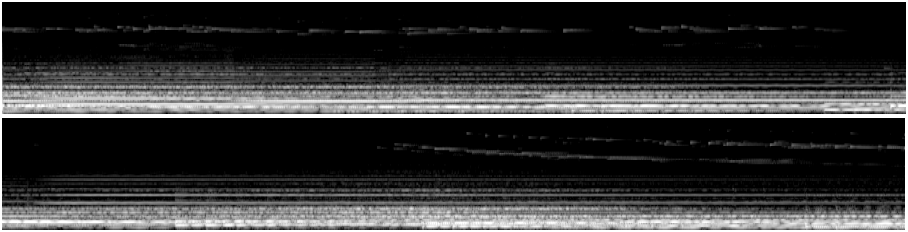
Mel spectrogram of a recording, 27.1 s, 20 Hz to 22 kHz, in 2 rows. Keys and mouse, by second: 1.1 click, 1.9 click, 2.4 shift+click, 3.2 shift+click, 3.7 alt+shift+click, 4.1 alt+click, 5.0 ctrl+alt+shift+click, 5.8 ctrl+alt+click, 6.4 ctrl+alt+shift+click, 7.3 ctrl+alt+click, 12.6-13.3 alt+drag, 13.4-14.3 drag, 16.2-18.3 ctrl+alt+drag, 18.7-19.7 ctrl+alt+drag, 19.9 ctrl+alt+shift+click, 20.6 alt+shift+click, 21.4 alt+shift+drag, 22.1 ctrl+alt+shift+drag, 22.9 ctrl+alt+click, 23.6-24.4 drag, 25.3 click, 25.6 click, 26.4 click.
